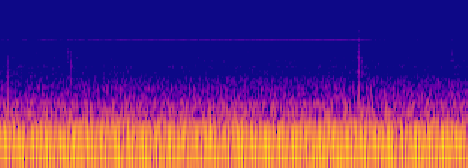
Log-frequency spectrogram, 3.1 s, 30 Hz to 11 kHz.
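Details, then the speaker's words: 90 Series Toyota Prado after fitting a DIY 155 L long-range main tank (214 L total), idling after switching between tanks without dying: low, steady rumble with an even beat, no misses or knocks; normal idle. "oh my God it runs it currently runs I can't tell y'all how happy I am of that"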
